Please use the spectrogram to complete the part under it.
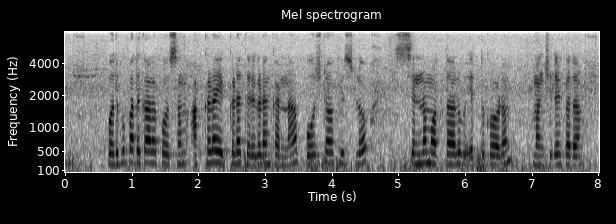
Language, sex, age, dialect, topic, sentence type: Telugu, female, 25-30, Utterandhra, banking, statement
